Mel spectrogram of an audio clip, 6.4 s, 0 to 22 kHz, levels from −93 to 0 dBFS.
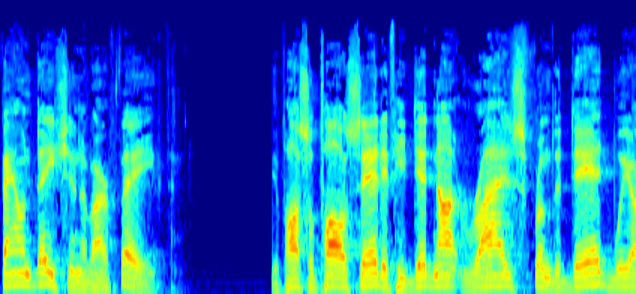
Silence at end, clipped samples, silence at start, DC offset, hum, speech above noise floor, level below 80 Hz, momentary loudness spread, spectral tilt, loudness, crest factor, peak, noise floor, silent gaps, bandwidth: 0 s; under 0.1%; 0.05 s; under 0.1%; none; 54 dB; -64 dBFS; 8 LU; -4.5 dB/octave; -28 LUFS; 18 dB; -12 dBFS; -82 dBFS; none; 15.5 kHz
